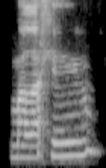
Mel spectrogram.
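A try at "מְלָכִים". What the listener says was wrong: Okay, so the third word from the end is milachim, like the I in it. Milachim.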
